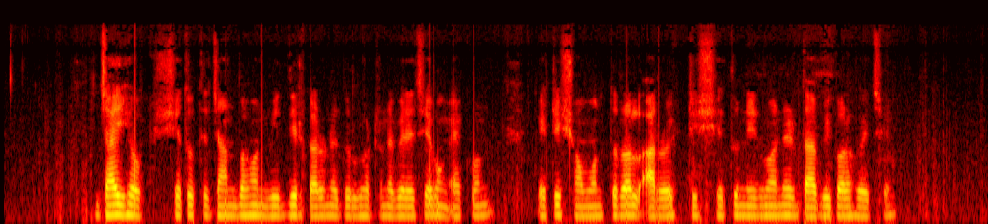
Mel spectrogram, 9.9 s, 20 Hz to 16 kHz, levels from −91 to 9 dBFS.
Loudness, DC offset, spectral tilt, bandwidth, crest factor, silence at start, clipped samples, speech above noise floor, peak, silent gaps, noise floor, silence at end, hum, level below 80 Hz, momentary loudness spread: -26 LUFS; under 0.1%; -6.5 dB/octave; 11 kHz; 20 dB; 0.95 s; under 0.1%; 36 dB; -6 dBFS; none; -61 dBFS; 0.95 s; none; -54 dBFS; 10 LU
